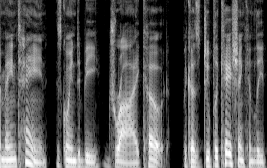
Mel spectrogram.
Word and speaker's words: DRY: is dry code now I'm always going to pronounce that as dry but it's actually three letters d r y which stands for don't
